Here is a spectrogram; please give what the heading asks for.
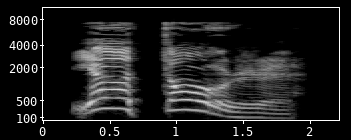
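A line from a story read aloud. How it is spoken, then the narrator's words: Roared. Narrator (Russian): проревел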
